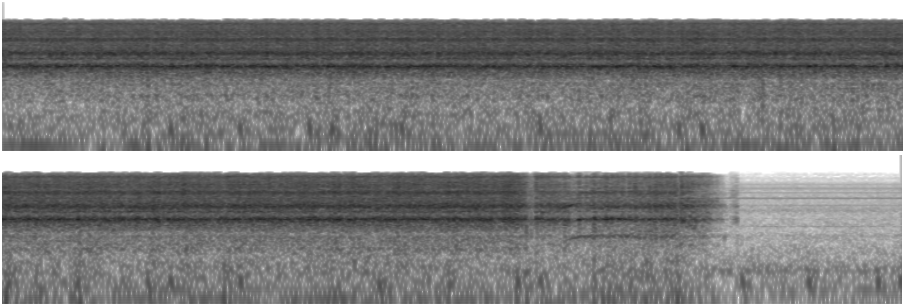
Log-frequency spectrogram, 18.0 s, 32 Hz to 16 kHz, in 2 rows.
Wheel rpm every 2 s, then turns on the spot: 160, 160, 160, 160, 160, 160, 160, 130, 10.
none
